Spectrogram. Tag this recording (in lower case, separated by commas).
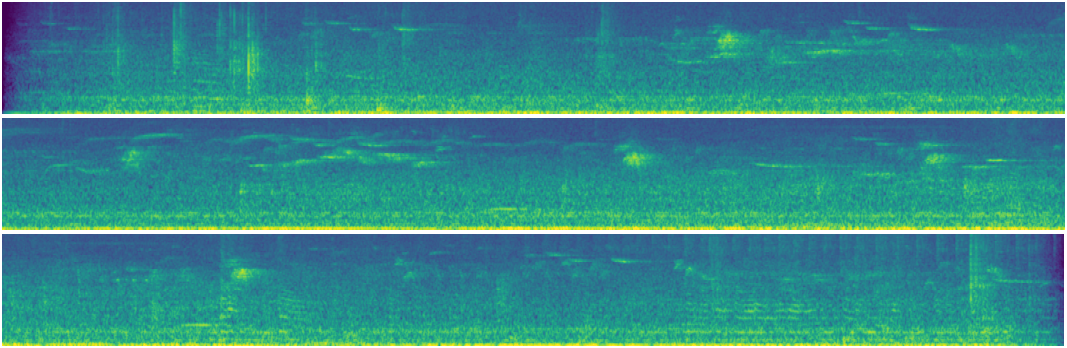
animal, insect, wild animals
